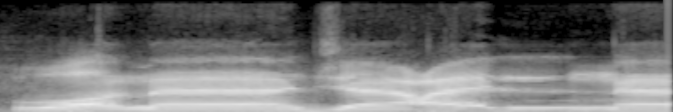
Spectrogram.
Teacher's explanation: وما جعلنا، واو کو بغیر کھینچے پڑھیں گے، میم کو باریک کر کے دونوں ہونٹوں کو آپس میں ملا کے ادا کرنا ہے۔ میم کے بعد الف مدہ ہونے کی وجہ سے میم کو ایک الف کے مقدار کھینچیں گے۔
